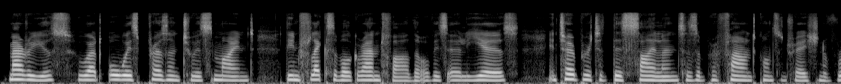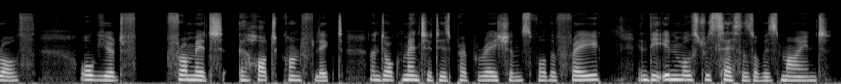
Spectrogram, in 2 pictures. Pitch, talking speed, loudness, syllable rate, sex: 195 Hz, 155 wpm, -18 LUFS, 5.1 syllables/s, female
